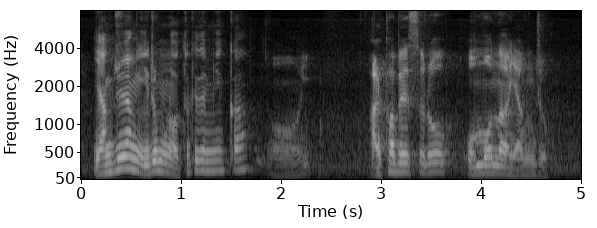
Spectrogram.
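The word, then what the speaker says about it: Omona: 알파벳으로 오모나 양조.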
